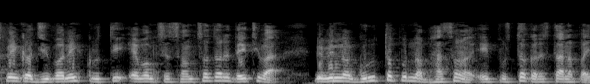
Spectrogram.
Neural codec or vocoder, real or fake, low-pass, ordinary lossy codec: none; real; 7.2 kHz; MP3, 48 kbps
